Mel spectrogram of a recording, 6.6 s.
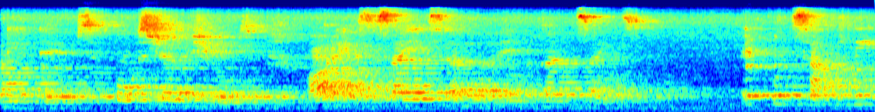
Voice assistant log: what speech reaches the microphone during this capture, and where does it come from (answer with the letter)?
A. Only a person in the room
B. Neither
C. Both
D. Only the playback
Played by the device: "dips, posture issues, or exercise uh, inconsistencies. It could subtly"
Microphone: D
